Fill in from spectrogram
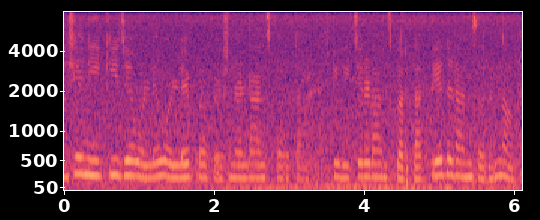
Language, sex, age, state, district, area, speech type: Goan Konkani, female, 18-30, Goa, Ponda, rural, spontaneous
